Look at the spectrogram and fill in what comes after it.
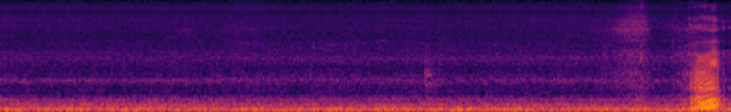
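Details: Burnham low-pressure steam boiler, after repairing a no-heat fault from a dead transformer and possible electrical short: steady low burner rumble with no surging or cutting out, handling noise at the end; running fine, though maintenance is still needed.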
